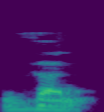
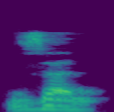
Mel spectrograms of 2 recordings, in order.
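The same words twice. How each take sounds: First: The first sound is a soft th sound. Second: The first sound is a buzzing z sound. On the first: The speaker calls it right. "the tongue has to be out" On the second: The speaker calls it wrong. "If it stays inside, it's going to be zal"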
